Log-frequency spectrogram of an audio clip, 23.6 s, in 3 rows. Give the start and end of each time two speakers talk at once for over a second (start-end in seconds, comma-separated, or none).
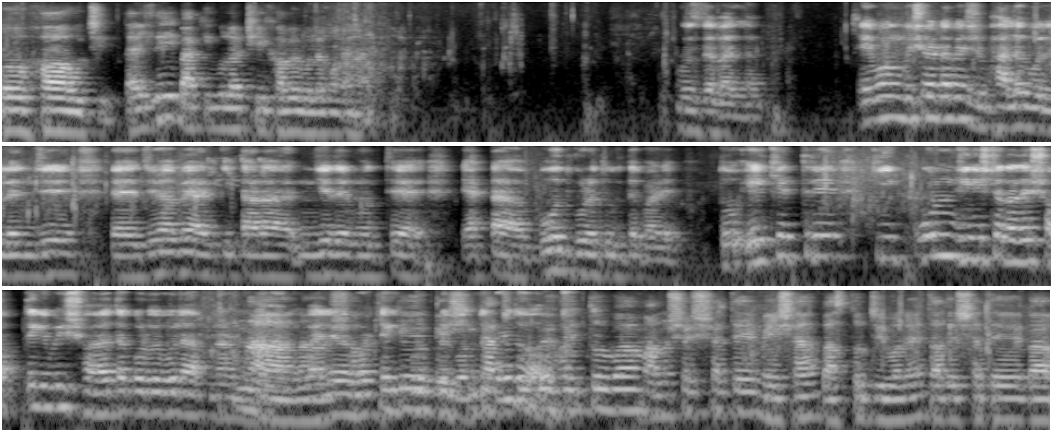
17.6-20.0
